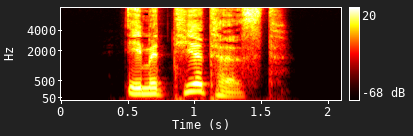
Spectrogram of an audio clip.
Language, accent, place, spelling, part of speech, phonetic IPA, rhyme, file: German, Germany, Berlin, emittiertest, verb, [emɪˈtiːɐ̯təst], -iːɐ̯təst, De-emittiertest.ogg
- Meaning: inflection of emittieren: 1. second-person singular preterite 2. second-person singular subjunctive II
